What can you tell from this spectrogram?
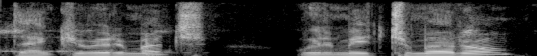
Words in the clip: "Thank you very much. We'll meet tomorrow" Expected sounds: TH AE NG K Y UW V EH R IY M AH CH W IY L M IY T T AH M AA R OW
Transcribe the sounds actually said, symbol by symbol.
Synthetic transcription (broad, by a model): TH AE NG K Y UW V EH R IY M AH CH W IY L M IY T T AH M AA R OW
